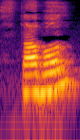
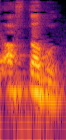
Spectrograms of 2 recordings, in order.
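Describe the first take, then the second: First: The word begins directly with the consonant cluster. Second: An extra vowel is added before the consonant cluster.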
